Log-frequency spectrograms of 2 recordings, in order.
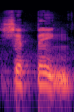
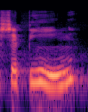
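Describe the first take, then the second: First: The last syllable has a short 'i' vowel. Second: The last syllable has an 'ee' vowel. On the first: The speaker calls it right. "make sure we're saying I" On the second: The speaker calls it wrong. "I hear a lot of us say E, but it's not shipping"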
